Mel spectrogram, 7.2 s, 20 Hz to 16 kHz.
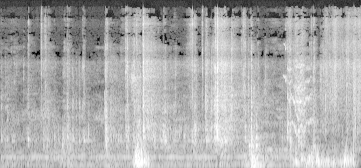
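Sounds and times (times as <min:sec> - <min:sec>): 
low steady hum: 0:00.0 - 0:07.2
plastic bag rustling and crinkling, handled at a door: 0:06.1 - 0:07.2.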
